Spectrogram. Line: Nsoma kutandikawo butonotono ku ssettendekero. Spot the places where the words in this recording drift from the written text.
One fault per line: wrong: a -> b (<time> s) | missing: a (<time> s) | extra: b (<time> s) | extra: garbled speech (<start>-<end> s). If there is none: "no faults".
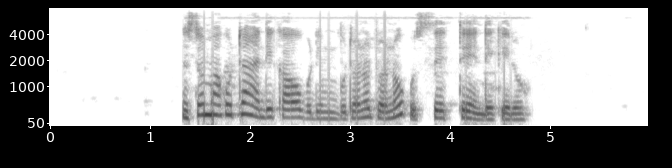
extra: bulimu (2.5 s)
